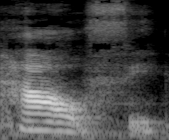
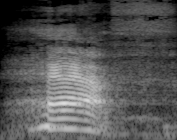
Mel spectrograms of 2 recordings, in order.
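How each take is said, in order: First: The 'al' is said the Portuguese way. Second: The 'al' is said the English way. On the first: The speaker calls it wrong. "não é half" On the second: The speaker calls it right. "meio é half"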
